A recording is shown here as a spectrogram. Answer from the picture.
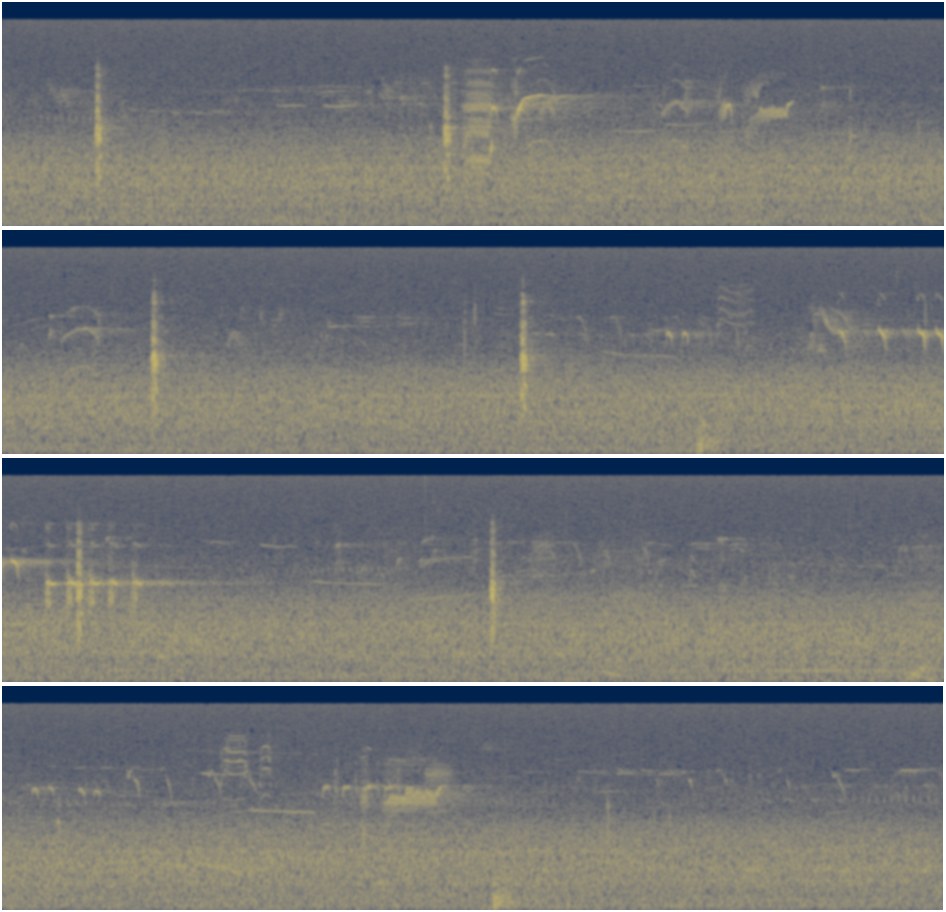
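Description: Birds chirping and calling on and off over a steady background hiss, with four sharp clicks at intervals.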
